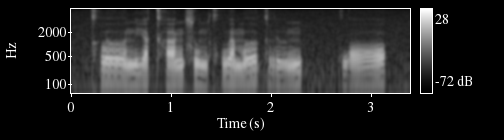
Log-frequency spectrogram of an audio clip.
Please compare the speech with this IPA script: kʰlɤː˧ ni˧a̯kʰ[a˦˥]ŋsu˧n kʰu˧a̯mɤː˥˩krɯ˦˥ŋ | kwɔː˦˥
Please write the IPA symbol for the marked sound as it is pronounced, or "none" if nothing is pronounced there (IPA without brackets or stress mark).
a˦˥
